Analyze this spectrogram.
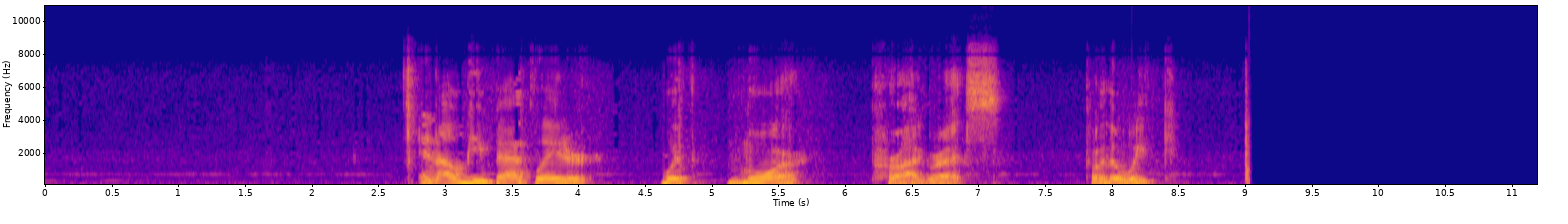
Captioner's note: click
